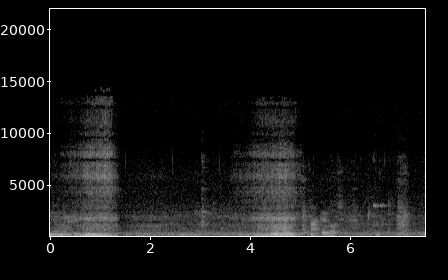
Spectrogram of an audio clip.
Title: Oh ,what a snoring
